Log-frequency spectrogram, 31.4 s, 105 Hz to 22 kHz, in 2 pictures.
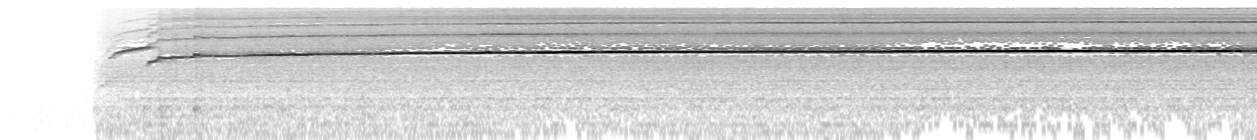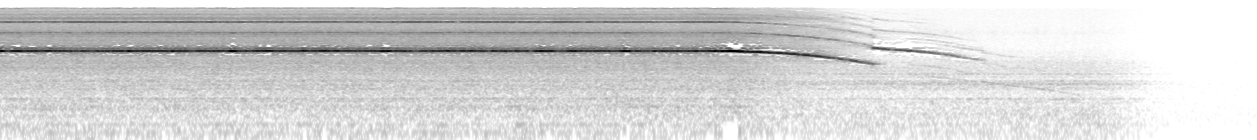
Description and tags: Kettle - Whistling - Close
A kettle whistling when water is hot.
Interior recording - Close - Mono.
Recorded in 2003.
